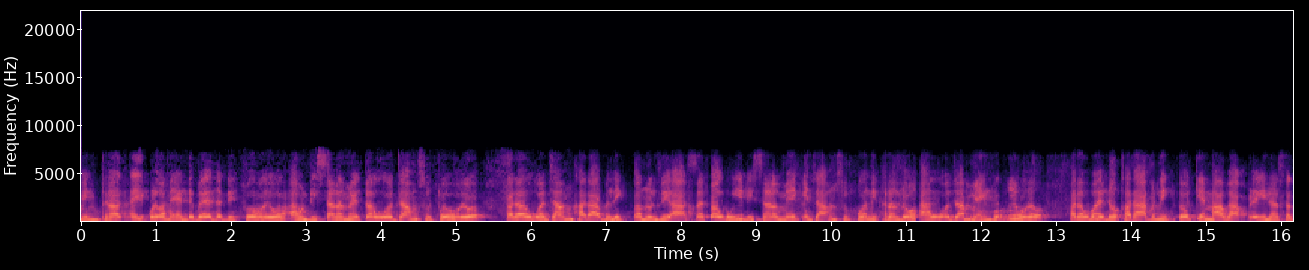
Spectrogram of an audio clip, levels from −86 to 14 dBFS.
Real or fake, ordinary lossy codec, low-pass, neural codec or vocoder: fake; Opus, 24 kbps; 7.2 kHz; codec, 24 kHz, 1.5 kbps, HILCodec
